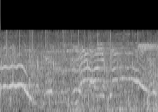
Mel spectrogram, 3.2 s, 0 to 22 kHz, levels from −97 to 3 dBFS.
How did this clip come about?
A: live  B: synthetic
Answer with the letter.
A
